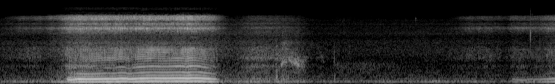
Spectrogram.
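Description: A single loud, rumbling snore with a buzzing, drawn-out tone lasts about a second and a half close to the microphone, then fades to quiet breathing and soft background noise.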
